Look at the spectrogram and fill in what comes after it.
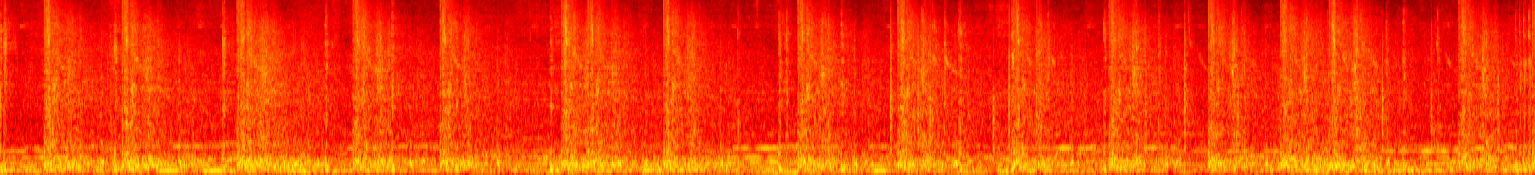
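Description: Aerial fireworks shells bursting in quick, irregular succession, roughly one or two bangs a second, over music.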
